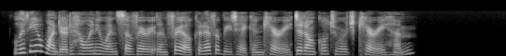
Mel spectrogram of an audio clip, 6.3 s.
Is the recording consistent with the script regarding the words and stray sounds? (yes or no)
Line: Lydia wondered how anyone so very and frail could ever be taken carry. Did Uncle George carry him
yes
